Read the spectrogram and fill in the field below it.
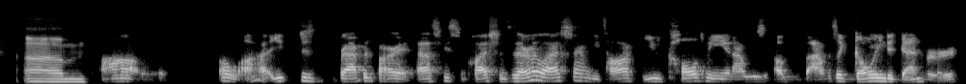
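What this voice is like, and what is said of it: Raspy, slightly sick-sounding voice. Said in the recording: “Sound a little sick ... raspy voice ... That's my raspy voice.”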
